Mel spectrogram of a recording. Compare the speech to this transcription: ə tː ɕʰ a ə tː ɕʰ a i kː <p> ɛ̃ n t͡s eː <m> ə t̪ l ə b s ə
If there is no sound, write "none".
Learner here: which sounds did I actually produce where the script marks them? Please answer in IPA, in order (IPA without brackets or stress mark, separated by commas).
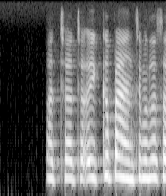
p, m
